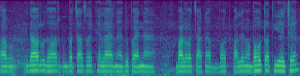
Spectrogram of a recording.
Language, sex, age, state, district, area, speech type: Maithili, female, 60+, Bihar, Madhepura, rural, spontaneous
